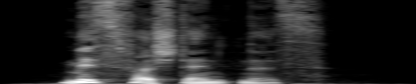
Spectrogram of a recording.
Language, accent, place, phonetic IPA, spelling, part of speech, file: German, Germany, Berlin, [ˈmɪsfɛɐ̯ʃtɛntnɪs], Missverständnis, noun, De-Missverständnis.ogg
- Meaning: misunderstanding, misinterpretation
